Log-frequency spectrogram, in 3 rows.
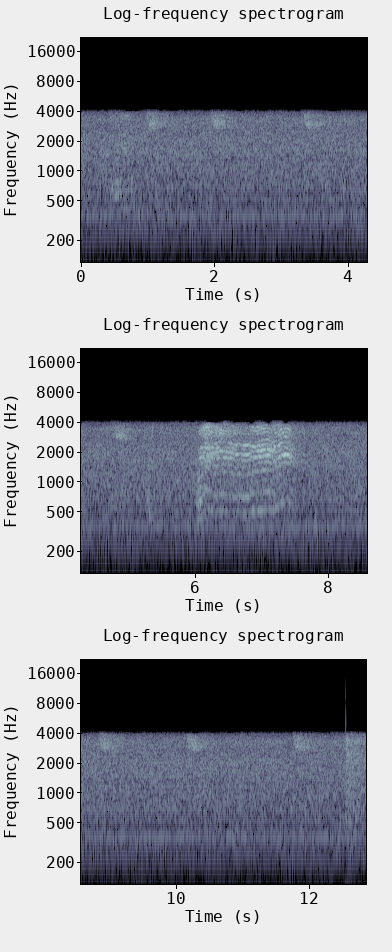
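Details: Newborn Amur tiger cubs, three born July 12–13, nursing with mother Mara in a behind-the-scenes den at the Columbus Zoo and Aquarium, caught by remote camera: one loud harmonic wailing cry lasting over a second, faint soft squeaks recurring, steady hiss throughout.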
